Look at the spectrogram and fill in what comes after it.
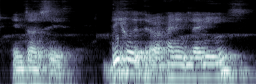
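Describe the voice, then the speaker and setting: The speaker goes at a fairly slow pace. Room echo is audible. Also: man. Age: 80s+. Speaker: comic artist. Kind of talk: public interview. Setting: stage with audience. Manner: halting, many fillers.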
